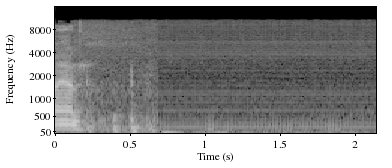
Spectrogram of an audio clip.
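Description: A man's last word, then a faint, steady electrical mains hum with many evenly spaced tones, starting a little under a second in.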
